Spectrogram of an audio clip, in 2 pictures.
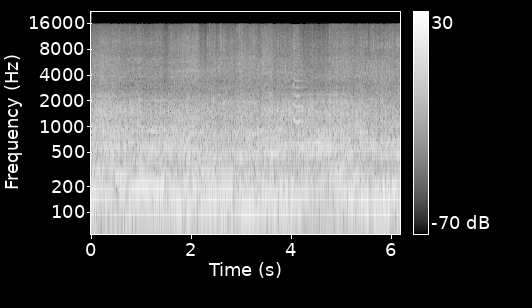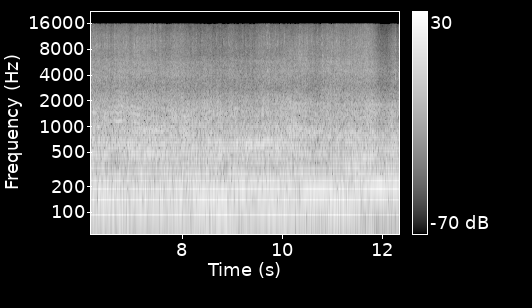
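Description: Several demolition derby cars' engines running and revving together, their pitch repeatedly rising and falling as the drivers push against each other.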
